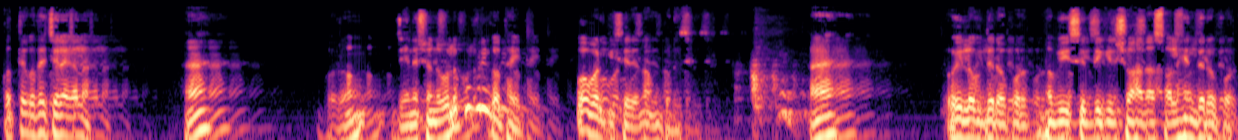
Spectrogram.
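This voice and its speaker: A man's voice: fairly low pitch, lively intonation, a little mellow, breathy edge. A man giving a classroom lecture on religious law. He explains patiently, recites Arabic passages carefully, and often asks his listeners whether they follow. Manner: explains slowly, checks understanding with frequent rhetorical questions. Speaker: religious teacher. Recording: voice from a distance.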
